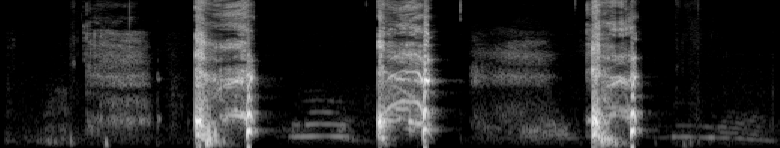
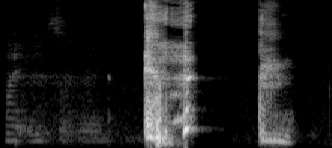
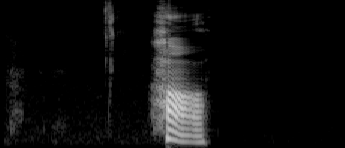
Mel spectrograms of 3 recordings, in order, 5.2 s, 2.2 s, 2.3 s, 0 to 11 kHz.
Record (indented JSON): {
  "three_cough_length": "5.2 s",
  "three_cough_amplitude": 32768,
  "three_cough_signal_mean_std_ratio": 0.3,
  "cough_length": "2.2 s",
  "cough_amplitude": 32768,
  "cough_signal_mean_std_ratio": 0.29,
  "exhalation_length": "2.3 s",
  "exhalation_amplitude": 31401,
  "exhalation_signal_mean_std_ratio": 0.22,
  "survey_phase": "beta (2021-08-13 to 2022-03-07)",
  "age": "45-64",
  "gender": "Female",
  "wearing_mask": "No",
  "symptom_runny_or_blocked_nose": true,
  "symptom_sore_throat": true,
  "symptom_abdominal_pain": true,
  "symptom_fatigue": true,
  "smoker_status": "Never smoked",
  "respiratory_condition_asthma": false,
  "respiratory_condition_other": false,
  "recruitment_source": "Test and Trace",
  "submission_delay": "2 days",
  "covid_test_result": "Positive",
  "covid_test_method": "LFT"
}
